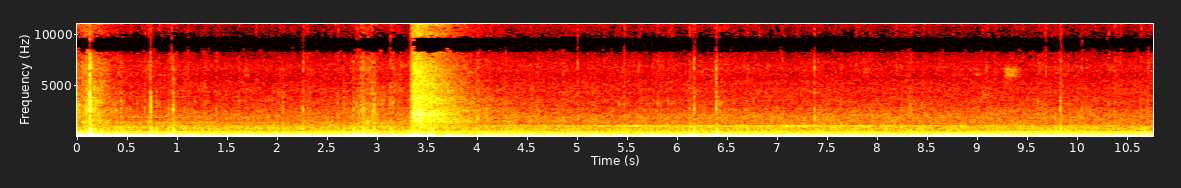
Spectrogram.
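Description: Steady road and engine rumble heard from inside a moving vehicle, with a faint steady whine over it and a brief hiss about three and a half seconds in.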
